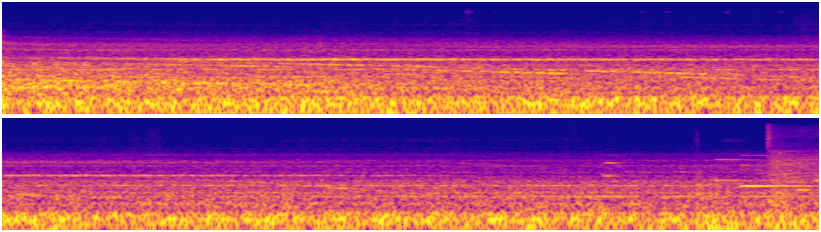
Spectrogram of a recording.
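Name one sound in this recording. An electric train's motor whines and hums steadily.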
